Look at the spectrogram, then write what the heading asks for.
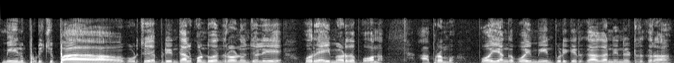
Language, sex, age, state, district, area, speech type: Tamil, male, 60+, Tamil Nadu, Coimbatore, urban, spontaneous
